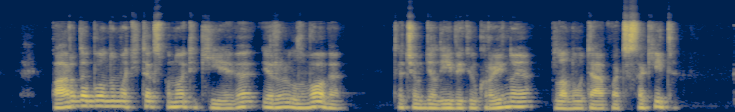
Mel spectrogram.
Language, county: Lithuanian, Kaunas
